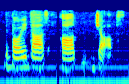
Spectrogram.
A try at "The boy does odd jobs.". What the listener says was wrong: Good. Yeah, I heard that. You had that odd. You had that sound. I like that.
